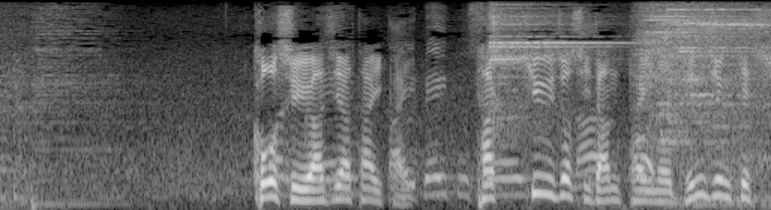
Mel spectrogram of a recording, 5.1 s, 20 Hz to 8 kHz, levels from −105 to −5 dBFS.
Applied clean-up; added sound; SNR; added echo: none; none; none; none.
